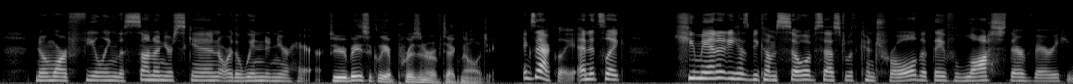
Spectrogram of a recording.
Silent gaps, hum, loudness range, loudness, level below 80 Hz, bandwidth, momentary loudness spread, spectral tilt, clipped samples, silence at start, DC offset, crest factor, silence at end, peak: none; none; 3 LU; -25 LUFS; -50 dBFS; 12 kHz; 12 LU; -4.5 dB/octave; under 0.1%; 0.35 s; under 0.1%; 22 dB; 0 s; -4 dBFS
